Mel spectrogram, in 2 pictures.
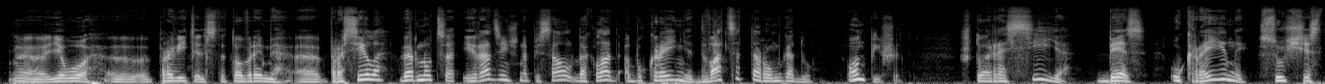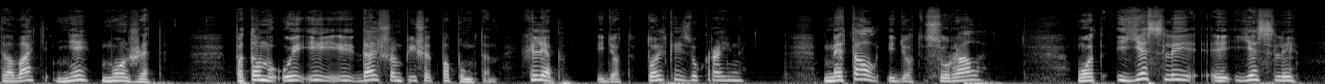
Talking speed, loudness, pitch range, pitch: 105 wpm, -17 LUFS, 145-195 Hz, 170 Hz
